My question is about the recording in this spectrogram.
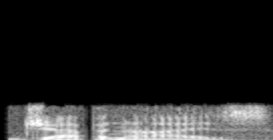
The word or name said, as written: Japanize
